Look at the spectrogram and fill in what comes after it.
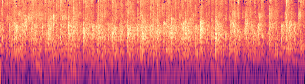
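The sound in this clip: An audience claps steadily to welcome two speakers at an evening book talk. The applause is dense and continuous and holds at an even level throughout.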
